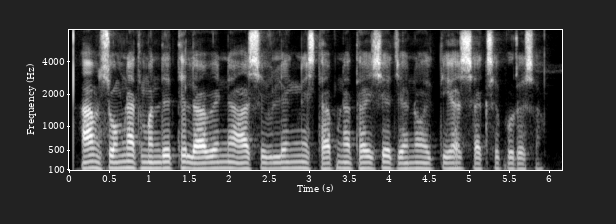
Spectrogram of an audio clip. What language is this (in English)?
Gujarati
